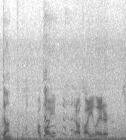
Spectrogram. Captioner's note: woman laughs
